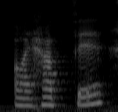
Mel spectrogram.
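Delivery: ordinary talk, nothing marked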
